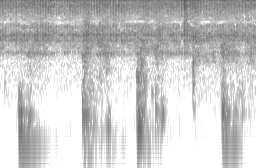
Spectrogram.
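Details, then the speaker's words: Bicycle chain jumping on the rear cogs while pedalling, sharp clunks about twice a second; derailleur suspected slightly out of position, so chain skipping gears. "you'll probably hear it more and you can see it right it's jumping it's gutting"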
